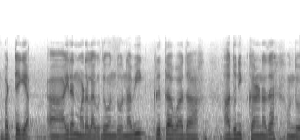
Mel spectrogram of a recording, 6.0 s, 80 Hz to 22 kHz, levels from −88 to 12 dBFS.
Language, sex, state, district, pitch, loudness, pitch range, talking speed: Kannada, male, Karnataka, Mysore, 120 Hz, -18 LUFS, 115-130 Hz, 80 wpm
